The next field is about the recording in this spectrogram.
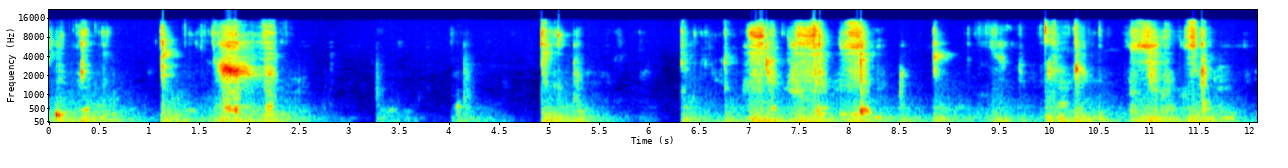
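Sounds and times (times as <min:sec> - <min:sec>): wet chewing and lip smacking: 0:00.0 - 0:01.7, 0:04.9 - 0:11.7.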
